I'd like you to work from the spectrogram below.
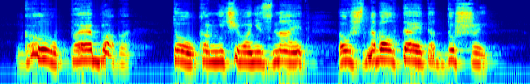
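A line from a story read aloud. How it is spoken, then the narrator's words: Low growl. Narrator (Russian): рыкнул негромко Руинс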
